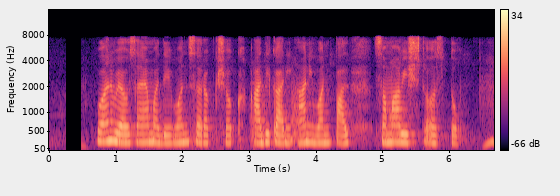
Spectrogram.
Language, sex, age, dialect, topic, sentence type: Marathi, female, 25-30, Northern Konkan, agriculture, statement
